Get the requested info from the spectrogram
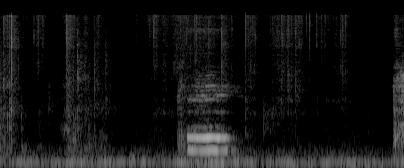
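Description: Faint crinkling of a paper sleeve as a potted African violet is slid out of it, with a short hummed "mm" of the voice about two seconds in.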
